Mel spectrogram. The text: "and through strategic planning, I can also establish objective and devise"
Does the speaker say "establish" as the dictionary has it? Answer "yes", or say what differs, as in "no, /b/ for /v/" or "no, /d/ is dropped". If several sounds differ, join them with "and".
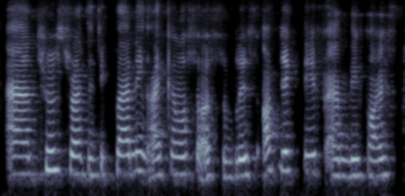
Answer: no, /s/ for /ʃ/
